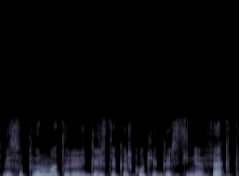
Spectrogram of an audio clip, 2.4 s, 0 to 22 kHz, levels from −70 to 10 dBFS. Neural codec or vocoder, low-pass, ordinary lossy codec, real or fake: codec, 16 kHz, 2 kbps, FunCodec, trained on Chinese and English, 25 frames a second; 7.2 kHz; Opus, 24 kbps; fake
